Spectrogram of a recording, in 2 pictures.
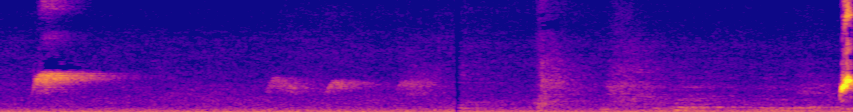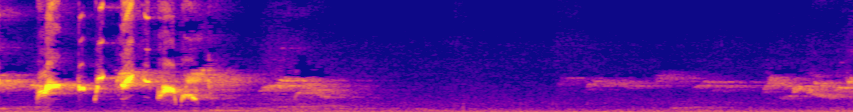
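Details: Red-whiskered bulbul singing in competition, a seasoned forest-type bird; after quiet scattered whistles, a loud burst of about seven sharp chirped notes over one second, then soft slurred phrases.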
